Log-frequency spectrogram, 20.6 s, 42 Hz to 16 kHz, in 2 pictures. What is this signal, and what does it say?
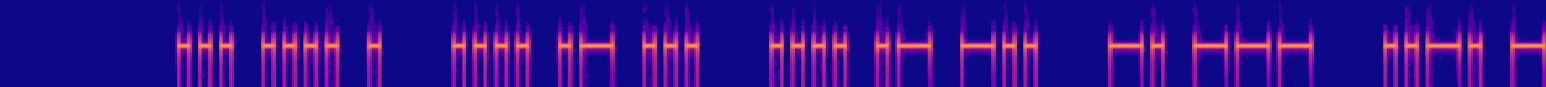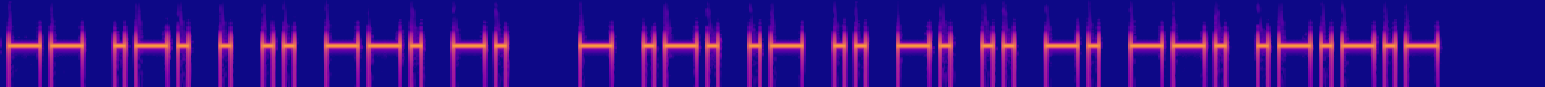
Morse code, heard as a keyed tone, about 17 wpm, 700 Hz. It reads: SHE HAS HAD NO FOREIGN TRAINING.
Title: Sentences from Top 1400 Words 17wpm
